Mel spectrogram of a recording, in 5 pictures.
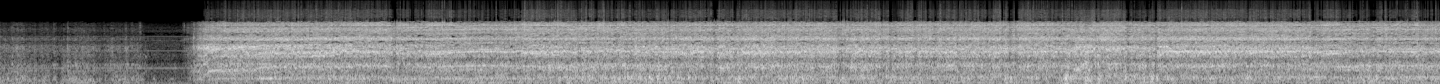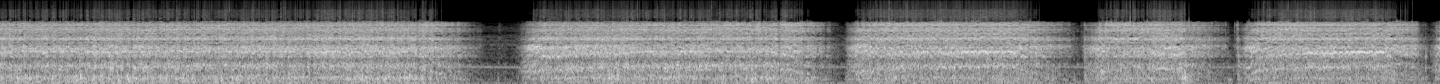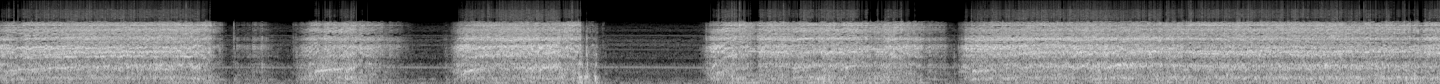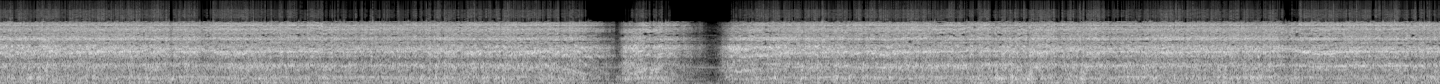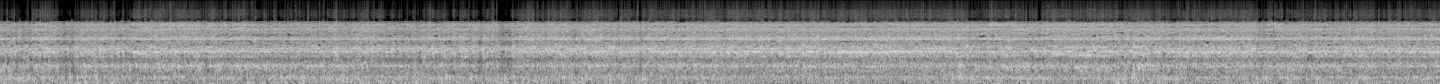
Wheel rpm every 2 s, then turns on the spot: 30, 190, 220, 230, 240, 240, 230, 230, 230, 90, 210, 120, 140, 130, 150, 100, 100, 60, 170, 150, 220, 230, 230, 230, 120, 150, 230, 230, 230, 230, 230, 230, 230, 220, 220, 230.
none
